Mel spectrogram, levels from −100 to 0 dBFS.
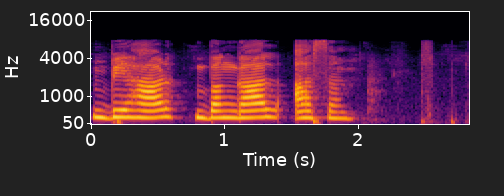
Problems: none marked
